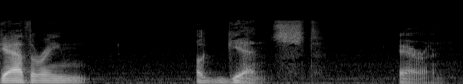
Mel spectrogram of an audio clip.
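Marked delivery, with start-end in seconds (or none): 2.0-4.4 against stressed, dropped low and soft. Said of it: "actually means".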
